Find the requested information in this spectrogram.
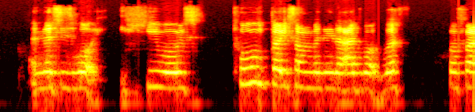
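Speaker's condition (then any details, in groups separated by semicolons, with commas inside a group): Cerebral palsy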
